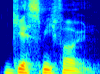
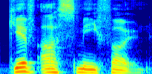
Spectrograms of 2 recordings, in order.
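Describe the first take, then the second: First: Give us is squeezed into one short syllable. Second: Give us is said slowly as two full words. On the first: "Very, very lazy way to say give us me phone" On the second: "we don't often say it as slow as that"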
